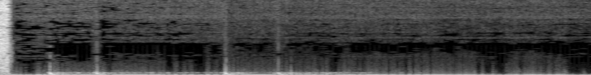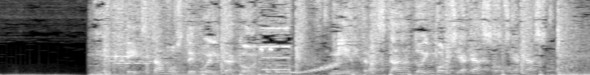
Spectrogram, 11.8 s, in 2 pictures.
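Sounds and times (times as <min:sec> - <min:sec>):
deep throbbing heartbeat sound effect: 0:00.1 - 0:06.7
speech: 0:07.2 - 0:11.6.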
